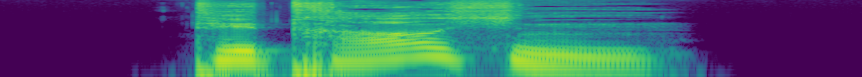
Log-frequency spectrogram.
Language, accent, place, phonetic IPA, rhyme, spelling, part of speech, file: German, Germany, Berlin, [teˈtʁaʁçn̩], -aʁçn̩, Tetrarchen, noun, De-Tetrarchen.ogg
- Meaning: 1. genitive singular of Tetrarch 2. plural of Tetrarch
